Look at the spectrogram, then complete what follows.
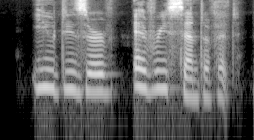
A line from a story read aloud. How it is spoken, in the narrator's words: Nancy said kindly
